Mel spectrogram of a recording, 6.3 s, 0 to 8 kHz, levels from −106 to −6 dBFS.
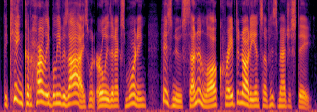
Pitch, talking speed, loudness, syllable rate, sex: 195 Hz, 215 wpm, -20 LUFS, 5.5 syllables/s, female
